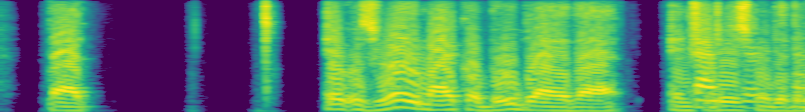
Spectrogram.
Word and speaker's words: Bublé: up from school, and I saw this CD, and it said Michael Bubble. Michael Bubbles. And I said, Mom, what is this? Right? Who is Michael Bubble? Poor And guy. she was like, no, it's Bublé. And I'm like, you know,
